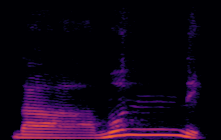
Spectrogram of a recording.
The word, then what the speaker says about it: 나뭇잎: 근데 여러분들 발음 어떻게 해요? 나뭇잎. 이렇게 발음해요. 자, 여기서 봤을 때 없었던 앞에 니은, 뒤에 니은 들어가는 거 확인할 수 있죠?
